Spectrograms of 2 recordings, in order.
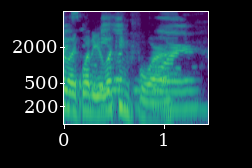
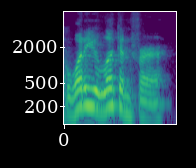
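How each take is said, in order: First: The last word is a full for. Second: The last word is reduced to fur. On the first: The speaker calls it right. "I say" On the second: The speaker calls it wrong. "I don't say, like"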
